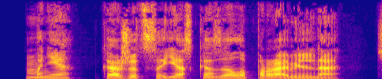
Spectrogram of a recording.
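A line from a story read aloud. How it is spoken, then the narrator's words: Calm reply. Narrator (Russian): спокойно ответила Нонна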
